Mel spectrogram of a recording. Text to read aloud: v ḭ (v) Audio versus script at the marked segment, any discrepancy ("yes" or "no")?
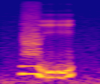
yes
